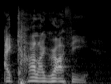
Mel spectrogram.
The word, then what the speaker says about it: iconography: and American iconog- iconography that the right word? Iconography. – Iconography. Thank you. – right word, wrong pronunciation. wrong emphasis on the wrong no, syllables.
